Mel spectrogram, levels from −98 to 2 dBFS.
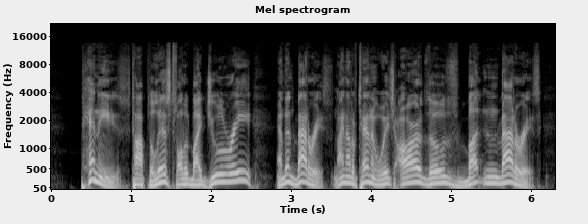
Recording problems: uneven, jittery; strongly; from 1 to 5.5 s

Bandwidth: 13.5 kHz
